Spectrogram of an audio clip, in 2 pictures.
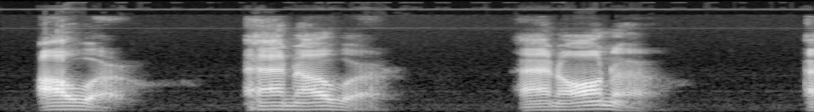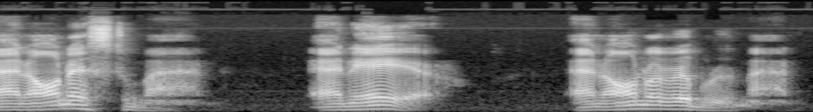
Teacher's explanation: In all these cases, these words begin with H, which is a consonant letter, but H becomes silent and these words produce initially vowel sound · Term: silent H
